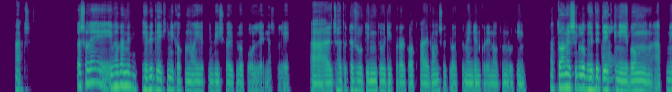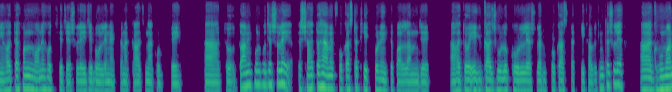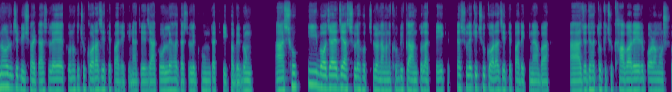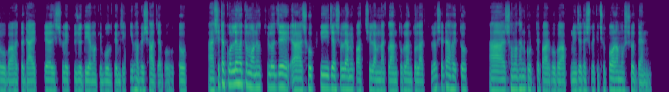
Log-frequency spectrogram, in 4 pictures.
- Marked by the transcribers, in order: other background noise
- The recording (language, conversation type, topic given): Bengali, advice, কীভাবে আমি দীর্ঘ সময় মনোযোগ ধরে রেখে কর্মশক্তি বজায় রাখতে পারি?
